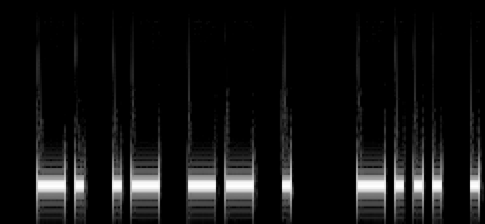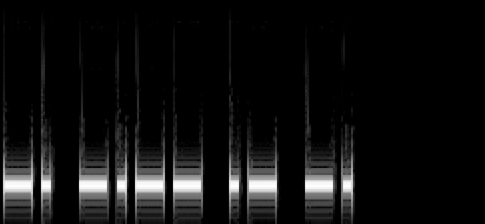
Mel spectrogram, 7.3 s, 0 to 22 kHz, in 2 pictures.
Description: Morse code, heard as a keyed tone, about 17 wpm, 700 Hz. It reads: NAME BRYAN
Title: K1USN SST QSO Practice 17wpm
